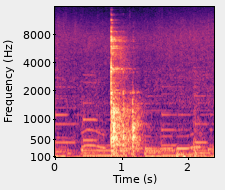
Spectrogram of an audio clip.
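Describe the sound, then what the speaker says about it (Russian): Onion fries in oil in a pan on a gas stove, a steady close sizzle with a sharp burst as it is stirred and faint utensil clinks. "Я жарю лук на сковороде."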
